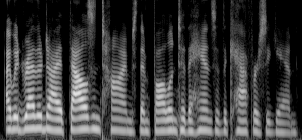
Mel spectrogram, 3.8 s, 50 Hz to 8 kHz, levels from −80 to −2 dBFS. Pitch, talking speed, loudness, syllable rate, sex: 185 Hz, 255 wpm, -20 LUFS, 6.1 syllables/s, female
